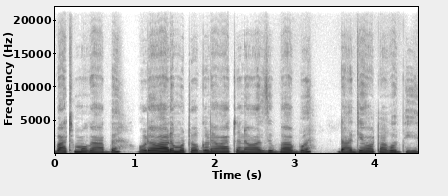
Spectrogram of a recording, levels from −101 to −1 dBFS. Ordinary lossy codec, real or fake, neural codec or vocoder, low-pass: none; fake; codec, 44.1 kHz, 3.4 kbps, Pupu-Codec; none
